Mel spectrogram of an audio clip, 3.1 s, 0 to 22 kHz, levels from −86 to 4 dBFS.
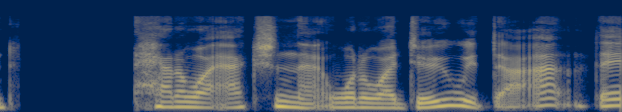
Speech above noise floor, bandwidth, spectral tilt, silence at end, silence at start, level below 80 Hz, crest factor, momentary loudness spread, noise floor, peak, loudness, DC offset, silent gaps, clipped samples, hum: over 70 dB; 12.5 kHz; -5.5 dB/octave; 0 s; 0 s; -70 dBFS; 14 dB; 4 LU; under -90 dBFS; -6 dBFS; -20 LUFS; under 0.1%; 0.12-0.67 s; under 0.1%; none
